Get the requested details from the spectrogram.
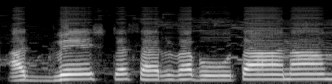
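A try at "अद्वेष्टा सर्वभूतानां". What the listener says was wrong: అమ్మ అద్వేష్ట దీర్ఘం ఉందమ్మా.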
